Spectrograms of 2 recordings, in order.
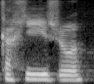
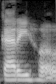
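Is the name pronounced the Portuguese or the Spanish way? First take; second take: Portuguese; Spanish. First: The name is said with a Portuguese pronunciation. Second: The name is said with a Spanish pronunciation. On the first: This is how it is said where he comes from. "but it is Carrijo. because he is Brazilian and they do speak Portuguese there" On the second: This is how the local community says it. "this is a Spanish speaking community and he's coming from Juarez, so they call him Carijo"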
